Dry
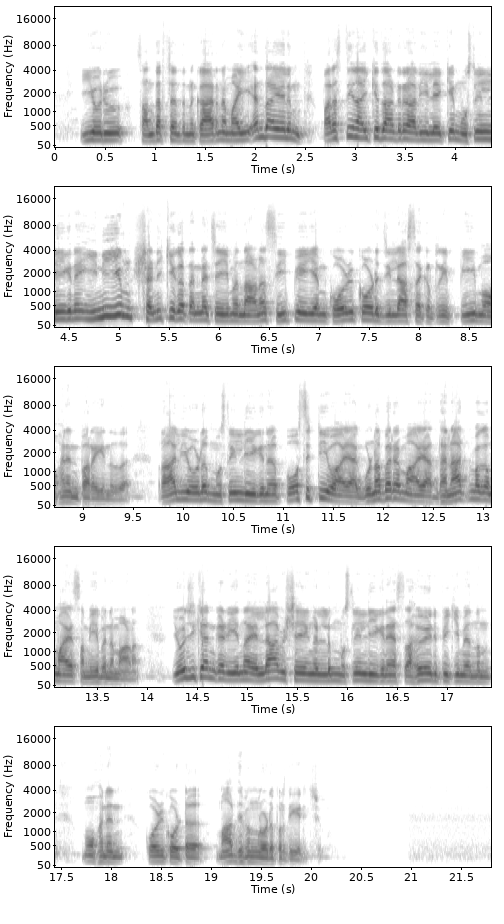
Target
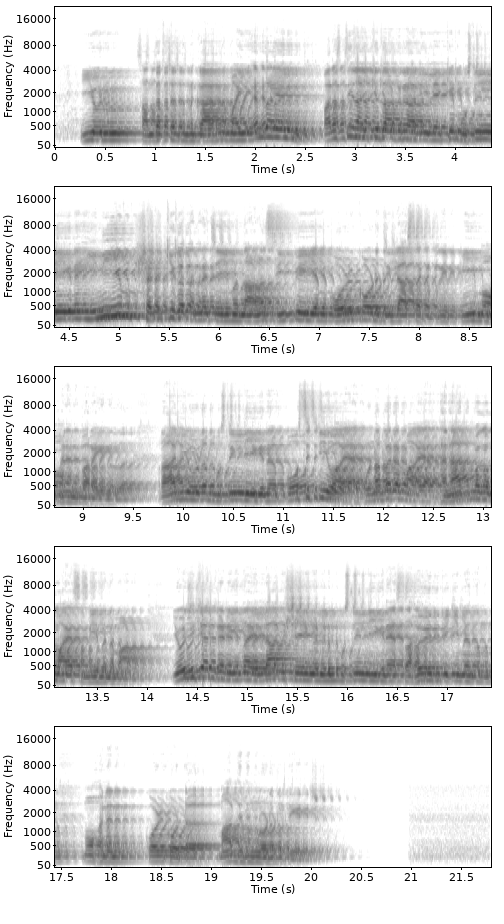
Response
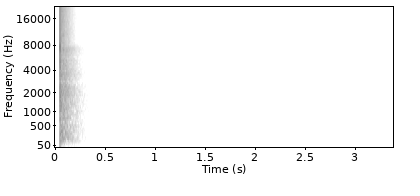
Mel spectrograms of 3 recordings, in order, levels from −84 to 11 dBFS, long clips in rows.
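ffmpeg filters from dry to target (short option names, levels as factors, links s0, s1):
-filter_complex "[0:a]asettb=1/sr,asplit=3[s0][s1][s2];[s0]atrim=end=11.524[s3];[s1]atrim=start=11.52:end=12.61,asetpts=PTS-STARTPTS,afade=t=in:d=0.004:c=qsin,afade=t=out:st=1.086:d=0.004:c=qsin,equalizer=f=230:w=1.9:g=-12.5[s4];[s2]atrim=start=12.606[s5];[s3][s4]acrossfade=d=0.004:c1=hsin:c2=qsin[s6];[s6][s5]acrossfade=d=0.004:c1=qsin:c2=hsin,aecho=1:1:79|158|237|316|395|474:0.631|0.29|0.134|0.0614|0.0283|0.013,volume=1.58"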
